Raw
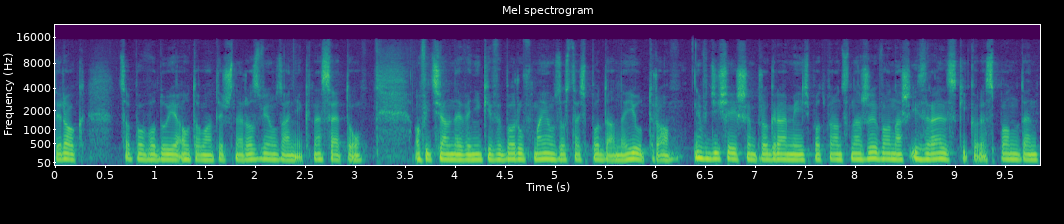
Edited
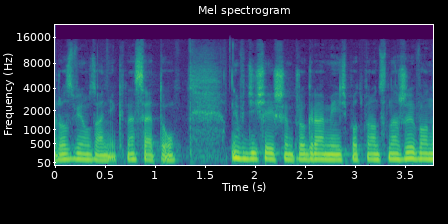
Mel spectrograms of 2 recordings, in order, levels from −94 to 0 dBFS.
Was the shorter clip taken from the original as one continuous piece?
no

